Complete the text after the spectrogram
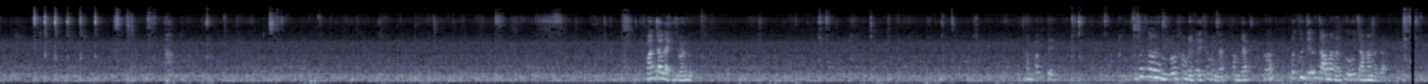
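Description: Two young women chew crunchy food close by.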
